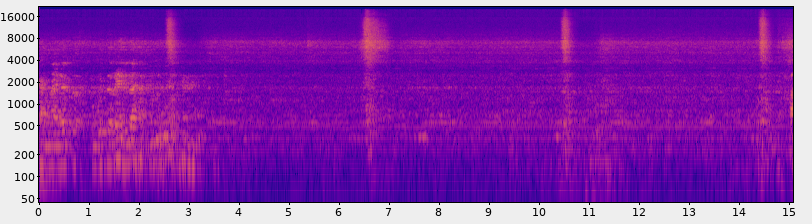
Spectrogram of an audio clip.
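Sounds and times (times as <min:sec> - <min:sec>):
printer machine hum: 0:00.0 - 0:15.0
brief hiss: 0:06.4 - 0:07.0.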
